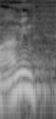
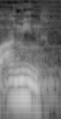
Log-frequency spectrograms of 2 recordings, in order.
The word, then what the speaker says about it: amin: To je reč koju mi obično izgovaramo Amin, koju bi pravilnije bilo izgovarati, dakle kako se u originalu izgovara, kao Amin, sa tim naglaskom na posljednjem slogu.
